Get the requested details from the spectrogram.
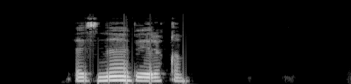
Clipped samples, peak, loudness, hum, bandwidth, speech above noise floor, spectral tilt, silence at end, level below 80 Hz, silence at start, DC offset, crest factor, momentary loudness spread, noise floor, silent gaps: under 0.1%; 0 dBFS; -14 LUFS; none; 10.5 kHz; over 77 dB; -5 dB/octave; 1.6 s; -46 dBFS; 0.75 s; under 0.1%; 16 dB; 13 LU; under -90 dBFS; none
